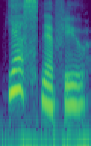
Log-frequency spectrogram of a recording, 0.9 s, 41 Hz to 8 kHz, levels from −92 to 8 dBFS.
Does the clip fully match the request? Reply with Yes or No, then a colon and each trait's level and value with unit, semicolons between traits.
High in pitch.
Yes: high, 220 Hz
